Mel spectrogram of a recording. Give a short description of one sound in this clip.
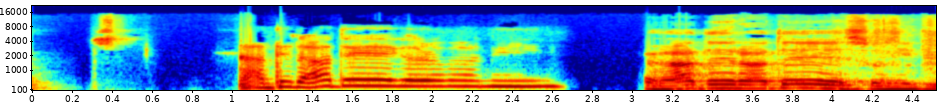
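A woman chants in a sustained voice over an online call.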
